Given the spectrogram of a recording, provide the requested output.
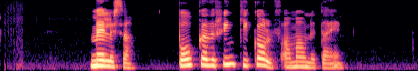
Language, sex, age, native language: Icelandic, female, 50-59, Icelandic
